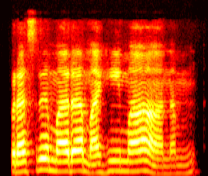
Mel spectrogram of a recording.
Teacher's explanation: there is a stress on pra because of a sanyuktakshara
